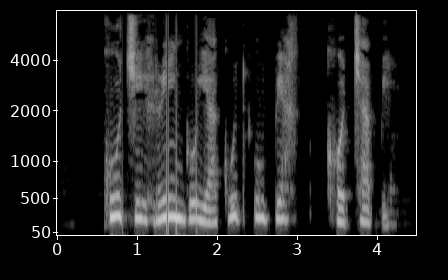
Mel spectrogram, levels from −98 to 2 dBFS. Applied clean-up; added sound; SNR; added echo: none; none; none; none.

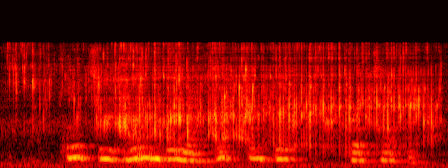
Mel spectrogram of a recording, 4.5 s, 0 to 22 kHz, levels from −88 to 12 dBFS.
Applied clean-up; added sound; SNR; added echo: none; Fill (with liquid); 1 dB; reverberation time 0.6 s.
